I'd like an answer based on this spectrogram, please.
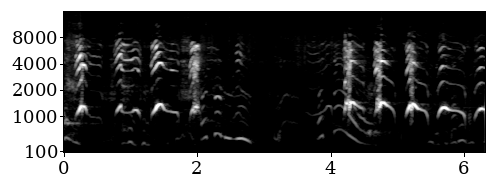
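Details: Four-week-old Malinois puppies from a litter of eight, seven males and one female, born 9 October 2014, give high, bending whimpers and yelps about twice a second, with a brief pause midway before the squealing resumes.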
